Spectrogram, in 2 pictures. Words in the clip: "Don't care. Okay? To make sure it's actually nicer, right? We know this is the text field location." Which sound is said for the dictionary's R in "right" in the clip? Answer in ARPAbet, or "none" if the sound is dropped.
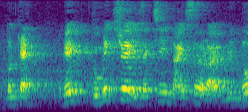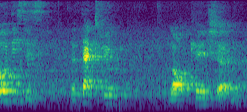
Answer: R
